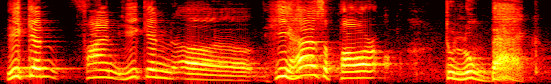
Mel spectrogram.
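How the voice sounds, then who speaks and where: A Buddhist lecturer speaks in a middle pitch. The talk comes in short, plain, repeated phrases, steady and earnest, like a dharma class. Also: slow pace. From Nepal.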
